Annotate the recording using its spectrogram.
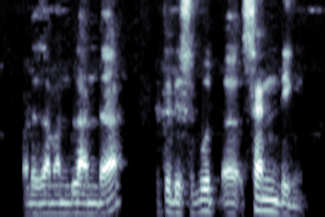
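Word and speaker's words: zending: Pada zaman Belanda itu disebut sending, tulisannya pakai Z tapi bacanya pakai S, ya.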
